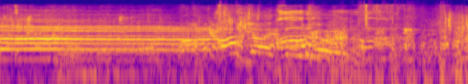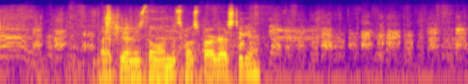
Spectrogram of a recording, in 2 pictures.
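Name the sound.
dog panting and whimpering in video game Dead by Daylight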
